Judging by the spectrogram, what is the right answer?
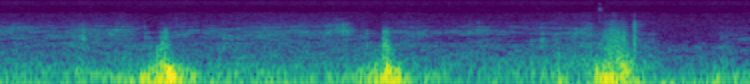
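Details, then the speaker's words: Windshield wipers heard with the microphone right against them: three soft, even swishes less than a second apart with no chatter or squeal, the quiet operation a wiper should have. "That's the way it's supposed to sound. Oh, I got a stick in there, see? I have to get that stick out. But you can hear nothing. No sound whatsoever."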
